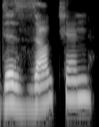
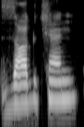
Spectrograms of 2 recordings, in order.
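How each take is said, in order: First: The word starts with a D-Z sound. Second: The word starts with a plain Z sound. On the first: "or do you say Dzogchen?" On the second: "Do you not pronounce the D?"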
